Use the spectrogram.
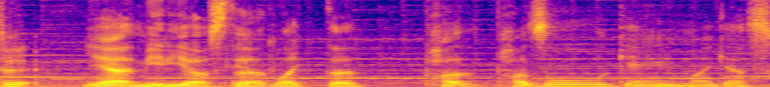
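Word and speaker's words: Meteos: Like I know that, like Medios. Right? Oh, is that how you pronounce it? Yeah, Medios, the puzzle game, I guess, kind of.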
